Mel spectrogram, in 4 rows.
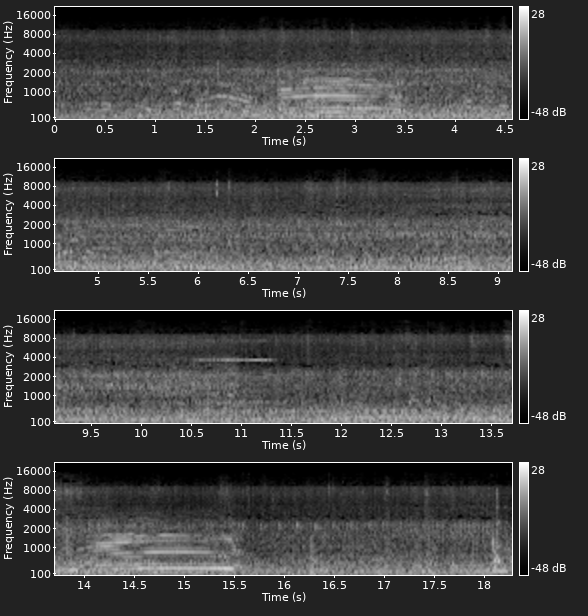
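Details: Qurban cattle being loaded onto a truck in 2022 by Indonesian farmers; two drawn-out harmonic moos, near the start and again around fifteen seconds, over a constant engine rumble and men talking.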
